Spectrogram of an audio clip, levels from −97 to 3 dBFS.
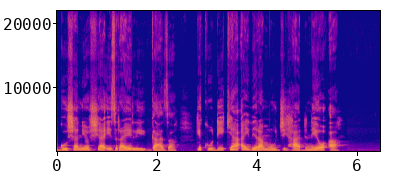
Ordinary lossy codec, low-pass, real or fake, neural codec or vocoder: none; none; real; none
